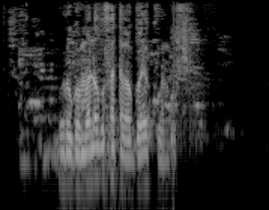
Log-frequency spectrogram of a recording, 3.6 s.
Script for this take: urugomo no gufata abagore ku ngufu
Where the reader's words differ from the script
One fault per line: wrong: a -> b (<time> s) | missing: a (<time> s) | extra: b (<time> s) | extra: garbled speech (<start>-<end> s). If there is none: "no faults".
no faults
